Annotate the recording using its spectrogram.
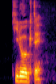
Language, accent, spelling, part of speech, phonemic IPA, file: French, France, kilooctet, noun, /ki.lo.ɔk.tɛ/, LL-Q150 (fra)-kilooctet.wav
- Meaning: kilobyte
